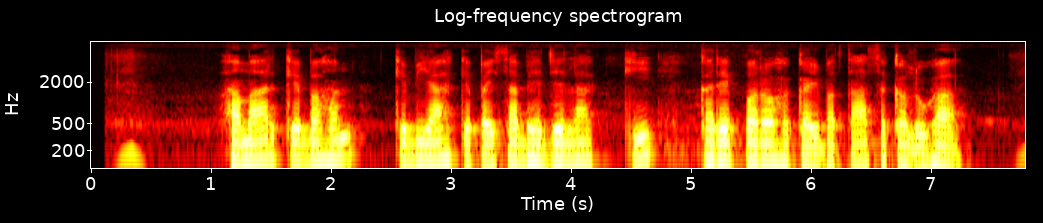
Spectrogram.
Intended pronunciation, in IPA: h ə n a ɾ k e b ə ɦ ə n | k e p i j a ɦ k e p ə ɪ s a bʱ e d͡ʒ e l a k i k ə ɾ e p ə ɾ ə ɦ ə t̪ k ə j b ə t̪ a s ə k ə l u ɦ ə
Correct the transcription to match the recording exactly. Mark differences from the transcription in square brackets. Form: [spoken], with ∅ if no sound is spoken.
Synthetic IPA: h ə [m] a ɾ k e b ə ɦ ə n | k e [b] i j a ɦ k e p ə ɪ s a bʱ e d͡ʒ e l a k i k ə ɾ e p ə ɾ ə ɦ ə [∅] k ə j b ə t̪ a s ə k ə l u ɦ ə

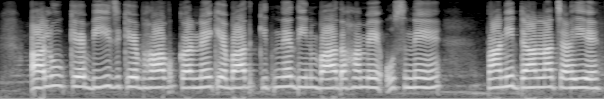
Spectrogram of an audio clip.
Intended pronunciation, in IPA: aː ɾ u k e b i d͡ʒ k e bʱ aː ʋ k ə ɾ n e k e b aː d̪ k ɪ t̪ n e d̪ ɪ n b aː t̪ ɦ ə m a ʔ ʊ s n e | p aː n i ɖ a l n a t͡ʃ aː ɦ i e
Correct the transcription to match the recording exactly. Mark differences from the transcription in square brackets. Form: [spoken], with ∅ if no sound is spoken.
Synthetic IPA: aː [l] u k e b i d͡ʒ k e bʱ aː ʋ k ə ɾ n e k e b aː d̪ k ɪ t̪ n e d̪ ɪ n b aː [d̪] ɦ ə m [e] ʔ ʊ s n e | p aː n i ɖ a l n a t͡ʃ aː ɦ i e

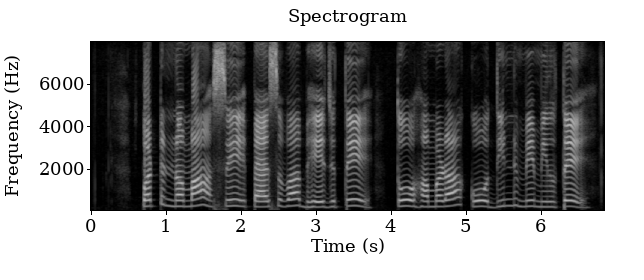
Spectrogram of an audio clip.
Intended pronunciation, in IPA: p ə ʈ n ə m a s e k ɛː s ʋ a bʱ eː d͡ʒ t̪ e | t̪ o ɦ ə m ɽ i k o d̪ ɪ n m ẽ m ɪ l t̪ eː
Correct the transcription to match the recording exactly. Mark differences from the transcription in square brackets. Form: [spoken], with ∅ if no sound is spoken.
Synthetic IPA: p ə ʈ n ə m a s e [p] ɛː s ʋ a bʱ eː d͡ʒ t̪ e | t̪ o ɦ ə m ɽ [a] k o d̪ ɪ n m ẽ m ɪ l t̪ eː

